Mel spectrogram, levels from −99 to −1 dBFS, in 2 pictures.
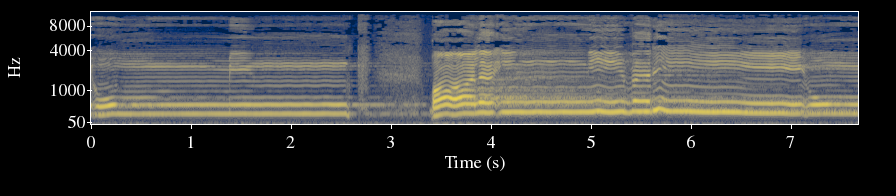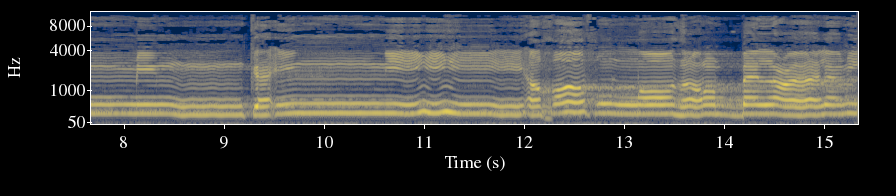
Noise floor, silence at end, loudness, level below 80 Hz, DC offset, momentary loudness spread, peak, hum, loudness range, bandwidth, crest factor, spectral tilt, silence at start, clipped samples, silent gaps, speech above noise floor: -40 dBFS; 0 s; -19 LUFS; -60 dBFS; under 0.1%; 10 LU; -2 dBFS; none; 5 LU; 11.5 kHz; 16 dB; -3.5 dB/octave; 0 s; under 0.1%; none; 23 dB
